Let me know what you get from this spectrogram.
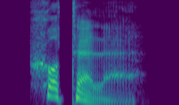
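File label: "hotele", Polish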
